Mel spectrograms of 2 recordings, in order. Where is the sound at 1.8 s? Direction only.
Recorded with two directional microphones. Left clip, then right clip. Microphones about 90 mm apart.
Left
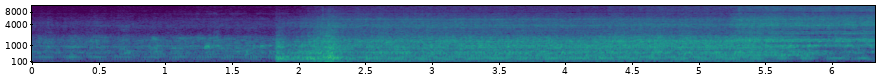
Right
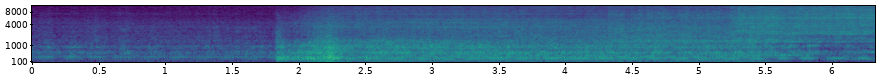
5° right (ahead or behind).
